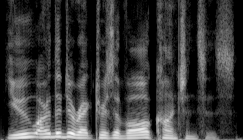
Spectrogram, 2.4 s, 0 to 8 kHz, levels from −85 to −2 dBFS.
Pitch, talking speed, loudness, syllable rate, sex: 150 Hz, 170 wpm, -15 LUFS, 5.2 syllables/s, male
